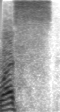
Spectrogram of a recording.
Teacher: سین کے اوپر صفت ہمس ہے، صفت سفیر بھی ہوتی ہے، وس سیٹی کی آواز آتی ہے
